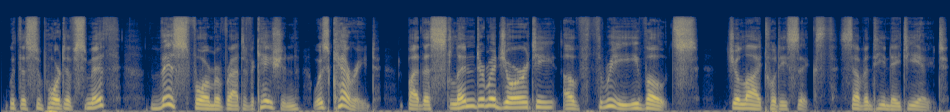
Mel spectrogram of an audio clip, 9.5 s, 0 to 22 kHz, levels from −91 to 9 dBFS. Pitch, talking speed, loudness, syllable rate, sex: 150 Hz, 150 wpm, -17 LUFS, 3.8 syllables/s, male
